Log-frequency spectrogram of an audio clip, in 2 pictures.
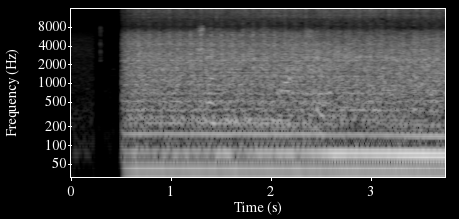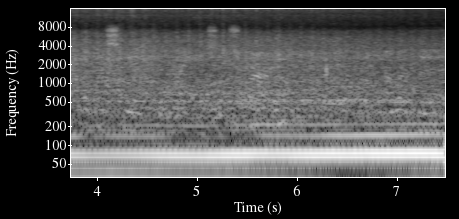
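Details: Morris Minor Traveller after misfire repair, with spark plugs, HT leads and carb parts refitted; engine catches and settles into a steady, even low hum at about four beats a second with no miss, running healthy.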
